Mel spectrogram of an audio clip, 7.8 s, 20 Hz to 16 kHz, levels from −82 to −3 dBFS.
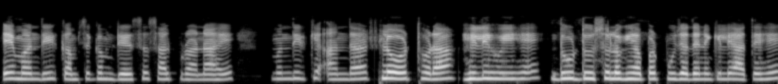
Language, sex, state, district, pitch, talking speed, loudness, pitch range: Hindi, female, Bihar, East Champaran, 255 Hz, 225 wpm, -18 LUFS, 240-265 Hz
